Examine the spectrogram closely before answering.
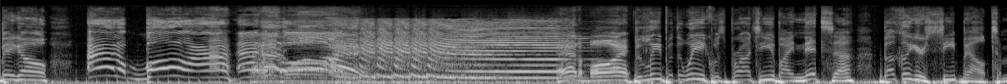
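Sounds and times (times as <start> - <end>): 
speech: 0.1 - 4.4, 5.9 - 10.0
air horns blown by a radio host: 2.6 - 6.4.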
